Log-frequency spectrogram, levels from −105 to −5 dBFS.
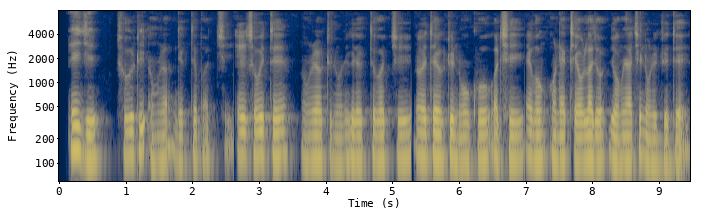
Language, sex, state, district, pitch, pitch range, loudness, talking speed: Bengali, male, West Bengal, Dakshin Dinajpur, 110 Hz, 110-120 Hz, -32 LUFS, 170 wpm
